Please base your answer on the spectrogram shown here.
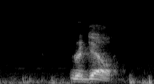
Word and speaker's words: Redell: Redell.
